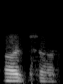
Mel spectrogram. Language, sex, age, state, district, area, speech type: Maithili, male, 18-30, Bihar, Sitamarhi, rural, conversation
